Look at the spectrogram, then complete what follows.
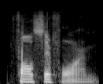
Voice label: "falciform", American

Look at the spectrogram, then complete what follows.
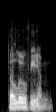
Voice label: "diluvium", American

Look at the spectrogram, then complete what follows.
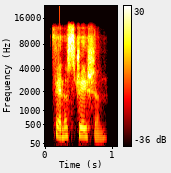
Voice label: "fenestration", Indian

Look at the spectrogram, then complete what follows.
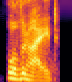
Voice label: "override", Indian

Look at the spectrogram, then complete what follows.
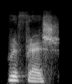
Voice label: "refresh", Indian

